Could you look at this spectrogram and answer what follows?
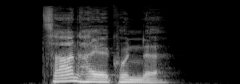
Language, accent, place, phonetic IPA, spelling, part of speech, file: German, Germany, Berlin, [ˈt͡saːnhaɪ̯lˌkʊndə], Zahnheilkunde, noun, De-Zahnheilkunde.ogg
- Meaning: dentistry; odontology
